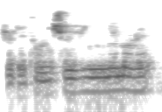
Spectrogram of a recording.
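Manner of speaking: soft, unhurried meditation voice with long pauses; guided relaxation. Acted. Yoga teacher guiding a student through a relaxing body scan, softly and calmly. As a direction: lead a quiet body scan, phrase by phrase.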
